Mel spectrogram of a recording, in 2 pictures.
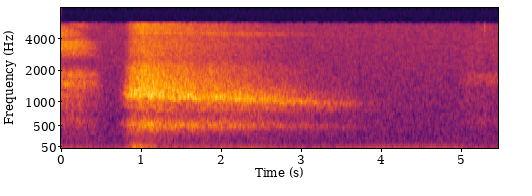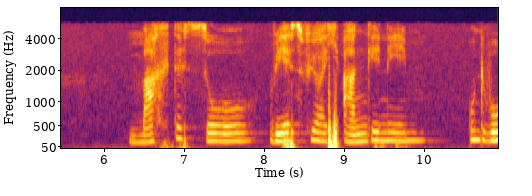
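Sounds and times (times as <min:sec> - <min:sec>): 
relaxed exhale through the mouth: 0:00.0 - 0:03.9
speech: 0:06.3 - 0:10.9.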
